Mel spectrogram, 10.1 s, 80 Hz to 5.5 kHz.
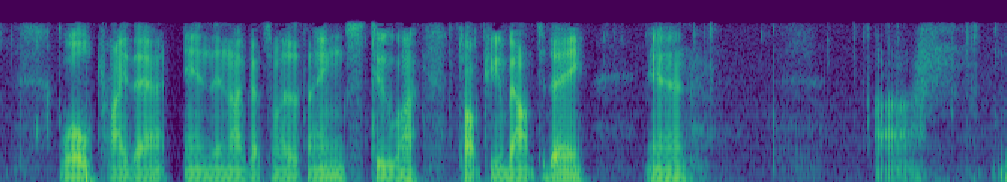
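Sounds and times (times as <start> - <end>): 
speech: 0.6 - 7.0, 8.8 - 9.4
typing on a keyboard: 8.5 - 10.0.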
